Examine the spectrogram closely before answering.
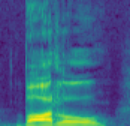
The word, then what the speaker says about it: bottle: So this is a bottle, and you can tell that it's a syllabic consonant because when I say dul, dul, my tongue actually doesn't remove itself from the top of my mouth. Bottle, bottle, my tongue stays from the d to the ul.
